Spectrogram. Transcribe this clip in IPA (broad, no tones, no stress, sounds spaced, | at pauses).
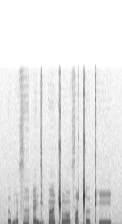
ɯ b ũ s a̤ ʔ ɛ̃ dʲ e̤ p ã ǁ ũː sˤ ɛ ǁ ɯ kʰ i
